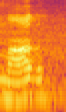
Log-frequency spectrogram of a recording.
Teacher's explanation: ਲਿਖਣ ਦੇ ਵਿੱਚ ਅਸੀਂ ਮਾਘ ਲਿਖਦੇ ਹਾਂ, ਬੋਲਦੇ ਕੀ ਅਸੀਂ ਮਾਘ, ਤਾਂ ਮਤਲਬ ਘੱਗੇ ਦੀ ਸਿਰਫ ਸੁਰ ਆ ਰਹੀ ਹੈ ਪਰ ਘੱਗਾ ਖੁਦ ਜਿਹੜਾ ਉਹ ਉੱਥੇ ਸਾਈਲੈਂਟ ਹੈ। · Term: ਸੁਰ ਦਾ ਵਰਤਾਰਾ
